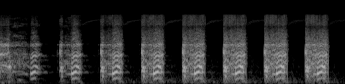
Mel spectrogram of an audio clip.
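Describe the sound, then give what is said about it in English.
A loud, hacking coughing fit heard at the opening of a rock album track: about eight harsh, rasping coughs in quick, evenly spaced succession, with no talking around them. “I'm going to play you that cough now, because I think I can get away with that.”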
